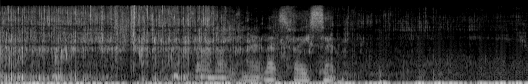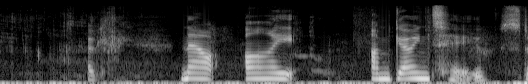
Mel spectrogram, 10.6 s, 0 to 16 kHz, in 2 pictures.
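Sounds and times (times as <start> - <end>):
water poured into a planting hole: 0.0 - 6.6
speech: 2.4 - 3.6, 6.2 - 8.4, 9.0 - 10.5.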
